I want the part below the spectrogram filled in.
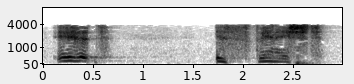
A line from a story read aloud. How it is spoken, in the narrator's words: with a gasp, He says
